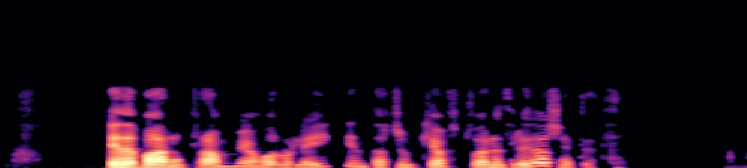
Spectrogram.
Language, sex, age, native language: Icelandic, female, 30-39, Icelandic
